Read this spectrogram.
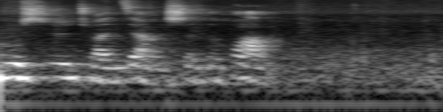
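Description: A young woman speaks calmly into a microphone over loudspeakers.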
